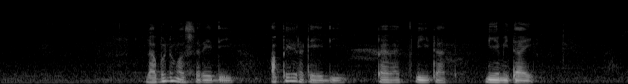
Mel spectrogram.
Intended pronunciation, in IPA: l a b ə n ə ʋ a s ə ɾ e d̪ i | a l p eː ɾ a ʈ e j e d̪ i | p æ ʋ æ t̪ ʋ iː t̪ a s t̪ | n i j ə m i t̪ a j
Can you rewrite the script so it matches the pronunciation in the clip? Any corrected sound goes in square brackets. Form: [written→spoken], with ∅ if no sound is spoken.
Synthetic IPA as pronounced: l a b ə n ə ʋ a s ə ɾ e d̪ i | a [l→∅] p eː ɾ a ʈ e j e d̪ i | p æ ʋ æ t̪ ʋ iː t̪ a [s→∅] t̪ | n i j ə m i t̪ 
